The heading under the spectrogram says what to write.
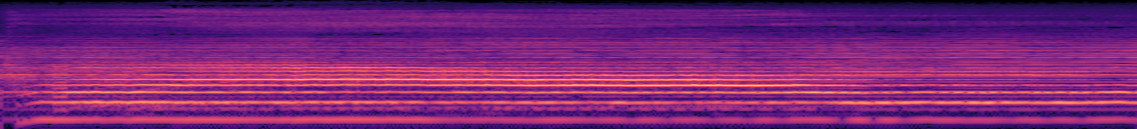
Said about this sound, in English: Now the chanting of the mantra Om begins and ends with the hum. So hum for a moment, then opening your mouth to the A, U, and then the M is a return to the humming.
